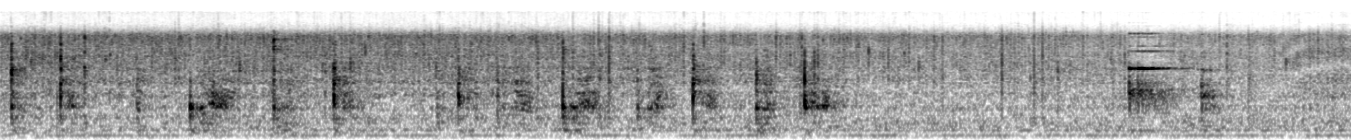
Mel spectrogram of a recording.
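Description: Chopped garlic and ginger sizzling in hot coconut oil in a frying pan, stirred with a spoon that clicks and scrapes against the pan about every half second. A brief high squeak comes about two-thirds of the way through.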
